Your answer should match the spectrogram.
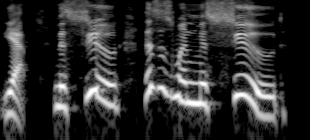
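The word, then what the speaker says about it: Mifsud: missud this is when missud the f is silent this is when missud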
